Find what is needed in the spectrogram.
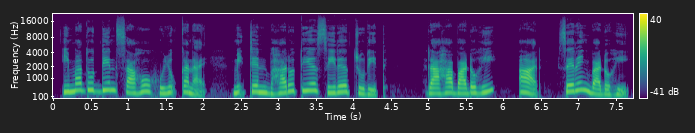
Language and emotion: Santali, neutral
